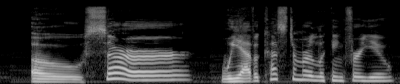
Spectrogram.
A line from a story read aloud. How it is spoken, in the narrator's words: I said happily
